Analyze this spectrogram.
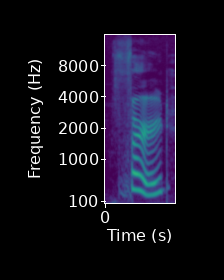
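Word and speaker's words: Ferd: I'm telling you now it's spelled f e r d fur not Fred fur and then and then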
